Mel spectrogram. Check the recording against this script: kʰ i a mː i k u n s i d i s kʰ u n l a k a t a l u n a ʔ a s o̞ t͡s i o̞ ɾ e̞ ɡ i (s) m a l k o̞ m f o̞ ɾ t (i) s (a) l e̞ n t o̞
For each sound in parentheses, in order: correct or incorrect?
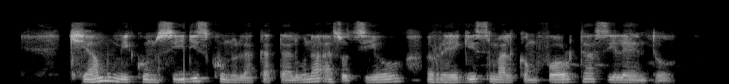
correct, incorrect, incorrect

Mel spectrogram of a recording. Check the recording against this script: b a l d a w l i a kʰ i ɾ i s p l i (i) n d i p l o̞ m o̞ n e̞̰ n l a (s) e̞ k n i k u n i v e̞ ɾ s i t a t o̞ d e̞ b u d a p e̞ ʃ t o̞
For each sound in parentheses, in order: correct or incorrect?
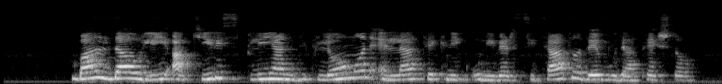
incorrect, incorrect

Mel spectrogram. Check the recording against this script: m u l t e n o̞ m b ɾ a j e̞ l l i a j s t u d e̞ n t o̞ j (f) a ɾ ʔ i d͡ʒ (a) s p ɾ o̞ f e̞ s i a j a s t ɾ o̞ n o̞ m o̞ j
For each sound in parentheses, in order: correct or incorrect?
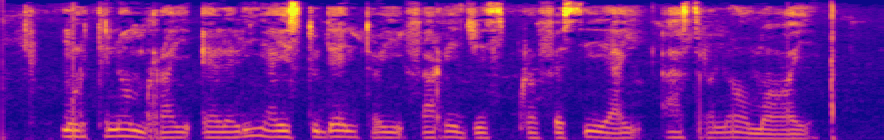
correct, incorrect

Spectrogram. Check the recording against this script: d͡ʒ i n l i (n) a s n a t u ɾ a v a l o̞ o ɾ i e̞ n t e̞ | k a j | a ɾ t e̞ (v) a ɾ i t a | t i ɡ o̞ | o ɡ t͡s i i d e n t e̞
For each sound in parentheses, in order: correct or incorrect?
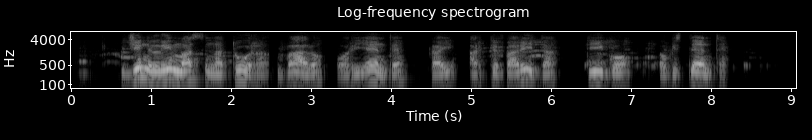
incorrect, incorrect

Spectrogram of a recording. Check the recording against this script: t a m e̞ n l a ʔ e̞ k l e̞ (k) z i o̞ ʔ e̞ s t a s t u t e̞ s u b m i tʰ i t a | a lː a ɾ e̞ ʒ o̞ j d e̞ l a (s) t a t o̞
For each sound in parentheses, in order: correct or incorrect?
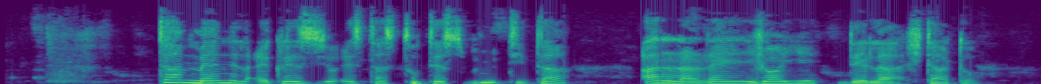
incorrect, incorrect

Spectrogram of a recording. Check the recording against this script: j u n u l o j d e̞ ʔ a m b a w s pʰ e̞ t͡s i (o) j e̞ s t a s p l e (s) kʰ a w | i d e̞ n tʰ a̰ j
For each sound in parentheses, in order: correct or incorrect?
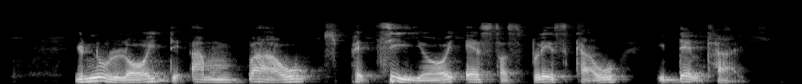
correct, correct

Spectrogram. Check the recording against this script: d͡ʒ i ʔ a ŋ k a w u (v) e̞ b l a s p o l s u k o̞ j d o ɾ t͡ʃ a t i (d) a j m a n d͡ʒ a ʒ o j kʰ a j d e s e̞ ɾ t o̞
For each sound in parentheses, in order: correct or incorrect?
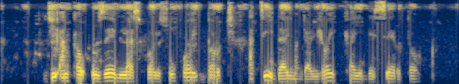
incorrect, correct

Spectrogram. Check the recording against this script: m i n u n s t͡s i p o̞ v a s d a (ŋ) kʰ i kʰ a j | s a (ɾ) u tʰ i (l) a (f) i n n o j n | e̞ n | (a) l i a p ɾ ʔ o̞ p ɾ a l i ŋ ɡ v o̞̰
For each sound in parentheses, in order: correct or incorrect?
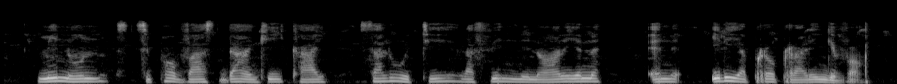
correct, incorrect, correct, correct, incorrect

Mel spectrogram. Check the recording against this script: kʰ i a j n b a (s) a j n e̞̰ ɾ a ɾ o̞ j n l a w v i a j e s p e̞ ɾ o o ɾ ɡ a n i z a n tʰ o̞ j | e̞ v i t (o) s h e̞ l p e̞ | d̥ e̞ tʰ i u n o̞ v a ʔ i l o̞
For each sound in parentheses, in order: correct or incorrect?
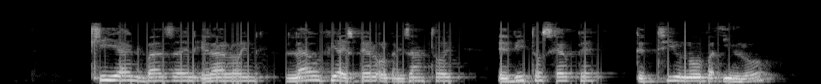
incorrect, correct

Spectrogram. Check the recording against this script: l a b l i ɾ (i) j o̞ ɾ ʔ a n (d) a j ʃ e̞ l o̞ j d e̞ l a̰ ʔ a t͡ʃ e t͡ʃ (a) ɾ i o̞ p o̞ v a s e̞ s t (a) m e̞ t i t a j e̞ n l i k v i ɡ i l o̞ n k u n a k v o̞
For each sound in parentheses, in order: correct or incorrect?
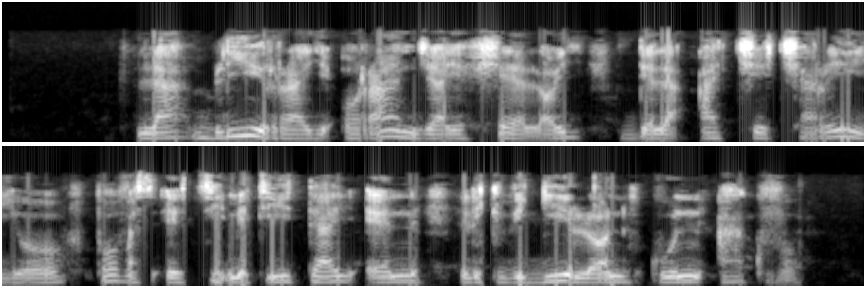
incorrect, incorrect, correct, incorrect

